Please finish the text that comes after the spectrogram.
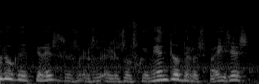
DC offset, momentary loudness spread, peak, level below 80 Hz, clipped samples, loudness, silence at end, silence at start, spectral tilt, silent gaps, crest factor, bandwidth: under 0.1%; 10 LU; -24 dBFS; -68 dBFS; under 0.1%; -41 LUFS; 0 s; 0 s; -6.5 dB/octave; none; 16 dB; 16 kHz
